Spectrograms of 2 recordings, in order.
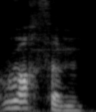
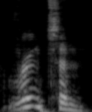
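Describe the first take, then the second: First: The first vowel is short, as in 'rot'. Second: The first vowel is long, as in 'root'. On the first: This is how outsiders read the spelling. The speaker calls it wrong. "is not Rotham" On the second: This is how local people say it. The speaker calls it right. "It's Rootham"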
